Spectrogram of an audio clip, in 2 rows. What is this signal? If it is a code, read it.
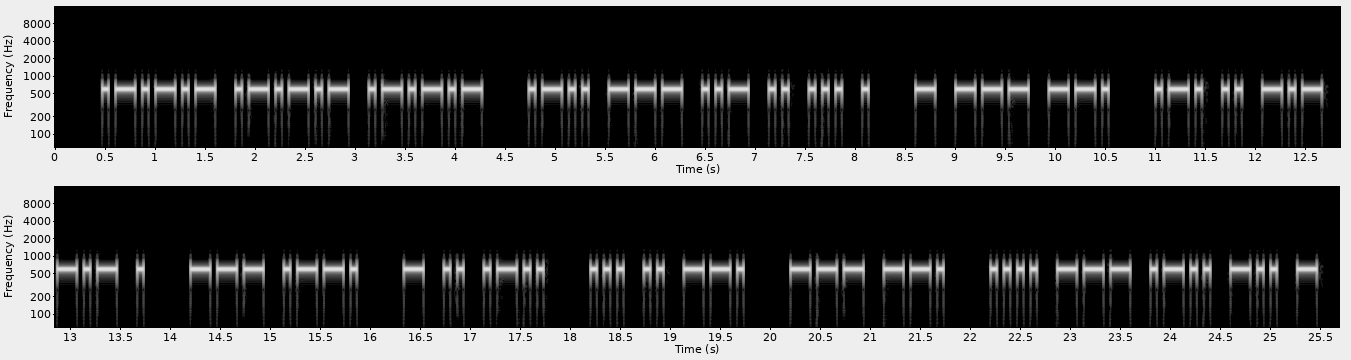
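Morse code, heard as a keyed tone, about 18 wpm, 600 Hz. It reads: ... LOUISE TOG RIKKE OP TIL SIG OG HOLDT
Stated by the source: Slow (QRS) Morse practice at 18 wpm, CW med Gnister.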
